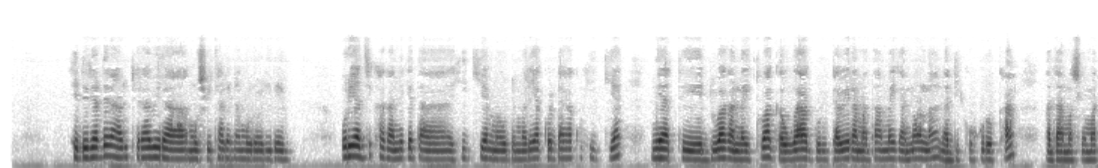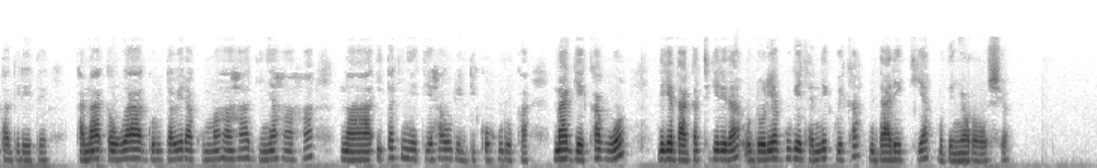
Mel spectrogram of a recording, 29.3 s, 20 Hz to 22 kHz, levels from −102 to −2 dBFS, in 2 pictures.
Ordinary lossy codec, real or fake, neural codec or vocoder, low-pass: AAC, 32 kbps; real; none; 9.9 kHz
